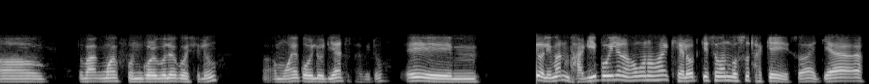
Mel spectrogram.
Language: Assamese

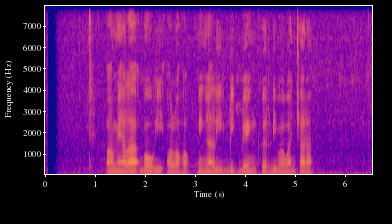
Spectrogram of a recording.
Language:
Sundanese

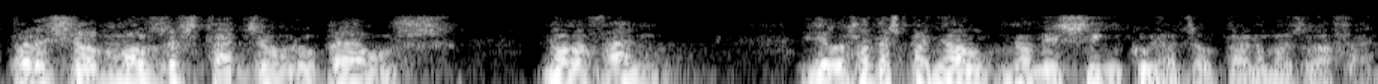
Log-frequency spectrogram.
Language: Catalan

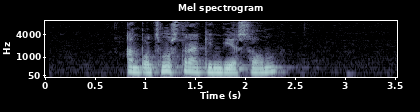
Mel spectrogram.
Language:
Catalan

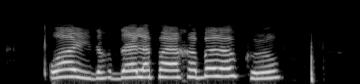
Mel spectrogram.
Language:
Pashto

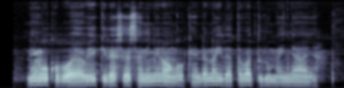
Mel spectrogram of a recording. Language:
Kikuyu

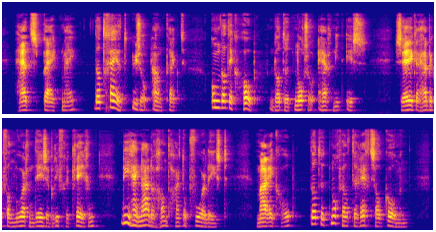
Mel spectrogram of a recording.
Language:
Dutch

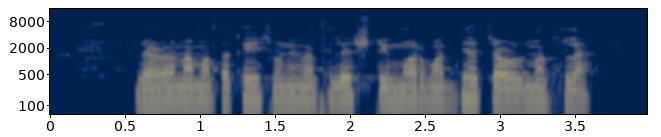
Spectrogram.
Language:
Odia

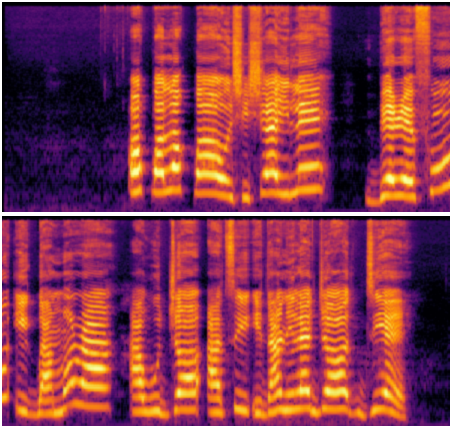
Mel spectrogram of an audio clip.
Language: Yoruba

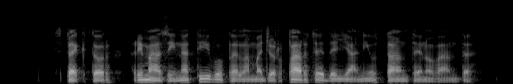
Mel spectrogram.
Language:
Italian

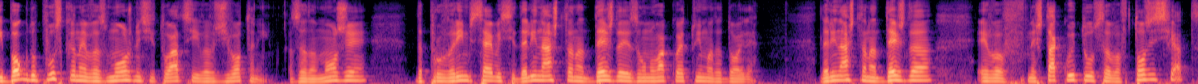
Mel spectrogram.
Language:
Bulgarian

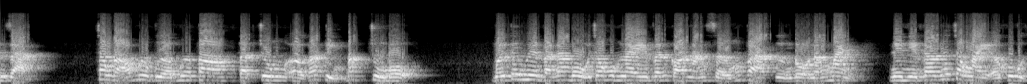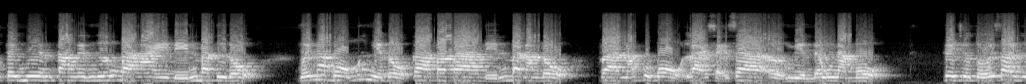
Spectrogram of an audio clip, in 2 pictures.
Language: Vietnamese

